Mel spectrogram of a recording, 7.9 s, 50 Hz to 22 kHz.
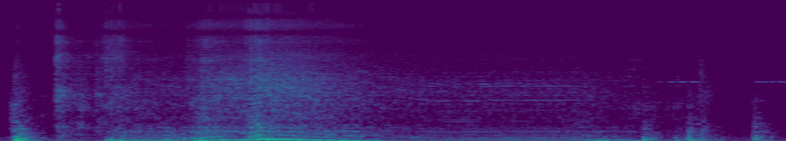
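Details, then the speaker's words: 2010 Honda Civic after exhaust replacement with a new pipe and muffler: the engine catches, blips up and settles. Deep, even exhaust note with no whistle or rattle. Normal, leak-free exhaust. "Sounds like new. No whistling Dixie. No whistling diesel. Sounds like new again."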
